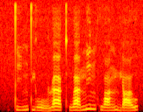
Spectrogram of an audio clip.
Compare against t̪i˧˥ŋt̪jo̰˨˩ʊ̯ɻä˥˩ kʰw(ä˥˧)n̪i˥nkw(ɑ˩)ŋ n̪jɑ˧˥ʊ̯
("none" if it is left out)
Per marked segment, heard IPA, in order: ä˧˥, ɑ˧˥

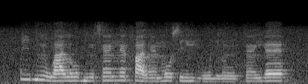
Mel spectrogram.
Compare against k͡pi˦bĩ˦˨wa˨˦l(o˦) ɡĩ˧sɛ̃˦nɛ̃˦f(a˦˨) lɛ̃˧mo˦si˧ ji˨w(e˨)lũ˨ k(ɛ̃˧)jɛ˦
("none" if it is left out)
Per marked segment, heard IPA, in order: o˧, a˦˨, i˨, ɛ̃˧

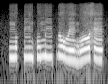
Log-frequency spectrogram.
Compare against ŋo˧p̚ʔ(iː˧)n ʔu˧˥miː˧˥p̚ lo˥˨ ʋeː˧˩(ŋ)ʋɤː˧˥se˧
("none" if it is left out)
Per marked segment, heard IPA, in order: iː˧, ŋ

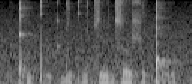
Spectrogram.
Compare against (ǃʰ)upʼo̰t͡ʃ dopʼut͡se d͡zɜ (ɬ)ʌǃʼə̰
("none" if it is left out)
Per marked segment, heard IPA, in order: ǃʰ, ʃ

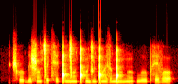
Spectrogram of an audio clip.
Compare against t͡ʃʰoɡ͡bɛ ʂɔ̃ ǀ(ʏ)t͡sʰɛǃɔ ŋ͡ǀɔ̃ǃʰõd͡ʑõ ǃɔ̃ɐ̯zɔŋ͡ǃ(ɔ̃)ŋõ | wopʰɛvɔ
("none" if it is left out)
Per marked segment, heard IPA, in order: ʏ, õ

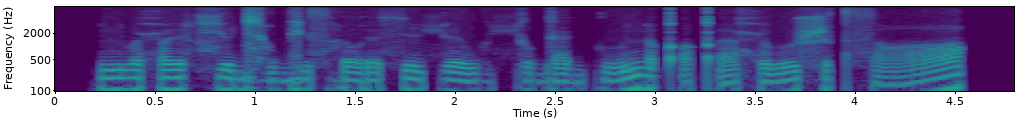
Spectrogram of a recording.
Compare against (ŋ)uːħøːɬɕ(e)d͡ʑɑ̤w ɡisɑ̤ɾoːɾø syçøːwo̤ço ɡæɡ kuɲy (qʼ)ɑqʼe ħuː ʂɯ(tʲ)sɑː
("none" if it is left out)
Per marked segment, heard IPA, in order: ɲ, ø, qʼ, t

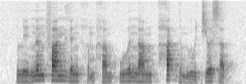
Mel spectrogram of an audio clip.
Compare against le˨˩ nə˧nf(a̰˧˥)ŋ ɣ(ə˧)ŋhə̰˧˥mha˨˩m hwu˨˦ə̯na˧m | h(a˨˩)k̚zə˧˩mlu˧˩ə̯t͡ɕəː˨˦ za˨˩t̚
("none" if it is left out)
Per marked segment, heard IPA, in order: a˧, ɛ˧, a˦˥

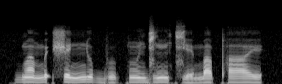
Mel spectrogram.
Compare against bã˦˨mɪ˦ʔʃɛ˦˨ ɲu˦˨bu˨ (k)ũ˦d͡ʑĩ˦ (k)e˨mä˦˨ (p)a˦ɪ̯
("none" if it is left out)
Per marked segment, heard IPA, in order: k, t͡ɕ, pʰ

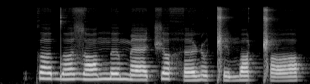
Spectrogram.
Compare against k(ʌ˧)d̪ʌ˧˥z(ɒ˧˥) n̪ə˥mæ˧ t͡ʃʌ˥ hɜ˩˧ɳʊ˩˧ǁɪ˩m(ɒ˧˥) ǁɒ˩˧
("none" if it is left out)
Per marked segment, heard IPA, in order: ʌ˥, ɒ˧˥, ɒ˧˥

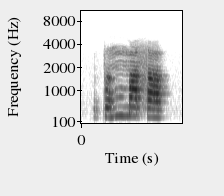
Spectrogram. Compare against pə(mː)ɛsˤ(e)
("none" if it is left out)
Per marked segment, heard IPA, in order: mː, ɨ

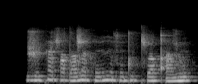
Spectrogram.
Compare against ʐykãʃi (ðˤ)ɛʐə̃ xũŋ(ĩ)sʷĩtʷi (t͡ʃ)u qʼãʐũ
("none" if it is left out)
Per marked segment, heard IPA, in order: dˤ, ẽ, cʰ

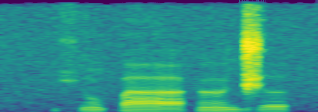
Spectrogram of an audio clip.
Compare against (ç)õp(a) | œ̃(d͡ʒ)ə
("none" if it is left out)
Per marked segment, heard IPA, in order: ç, a, d͡ʒ

